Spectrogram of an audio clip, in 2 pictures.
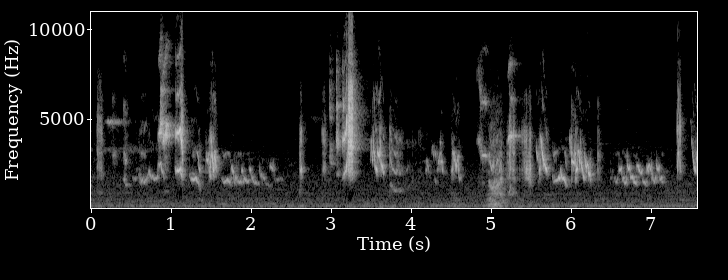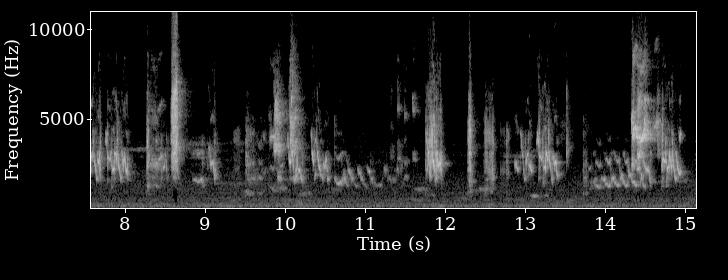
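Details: Happy pet budgerigar giving a long stream of chattering chirps, grouped in bursts of warbles and sharp tweets separated by short gaps, fairly steady throughout.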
